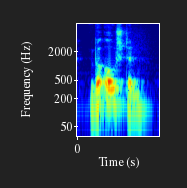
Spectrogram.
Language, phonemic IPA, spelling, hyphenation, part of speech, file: Dutch, /bəˈoːs.tə(n)/, beoosten, be‧oos‧ten, preposition, Nl-beoosten.ogg
- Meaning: to the east of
